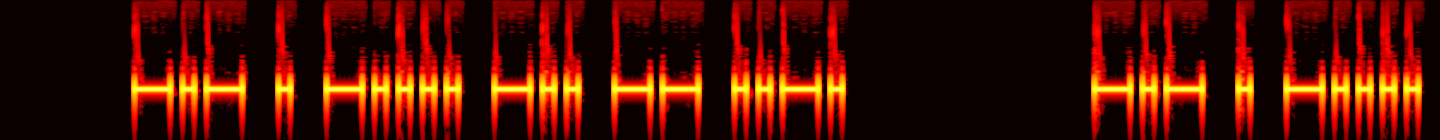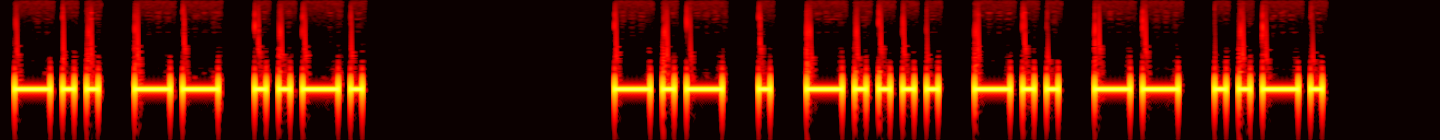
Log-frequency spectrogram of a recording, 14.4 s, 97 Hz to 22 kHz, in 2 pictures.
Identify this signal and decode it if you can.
Morse code, heard as a keyed tone, about 20 wpm, 700 Hz. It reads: KE6DMF KE6DMF KE6DMF
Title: USA Call Signs - 6 Characters - Repeated 3x - 20wpm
